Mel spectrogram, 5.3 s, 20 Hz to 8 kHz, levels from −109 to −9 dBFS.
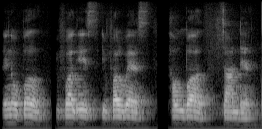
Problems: none marked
